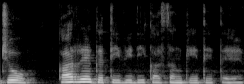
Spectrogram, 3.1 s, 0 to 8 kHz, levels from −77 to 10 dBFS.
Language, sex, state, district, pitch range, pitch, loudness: Hindi, male, Himachal Pradesh, Shimla, 185-210 Hz, 195 Hz, -18 LUFS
